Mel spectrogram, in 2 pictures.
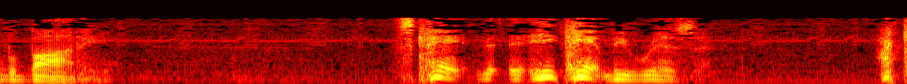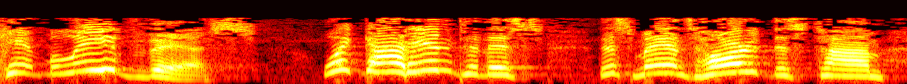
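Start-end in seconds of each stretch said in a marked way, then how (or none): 4.4-9.0 exclaimed disbelief. Acted. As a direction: cry out in amazed disbelief.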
